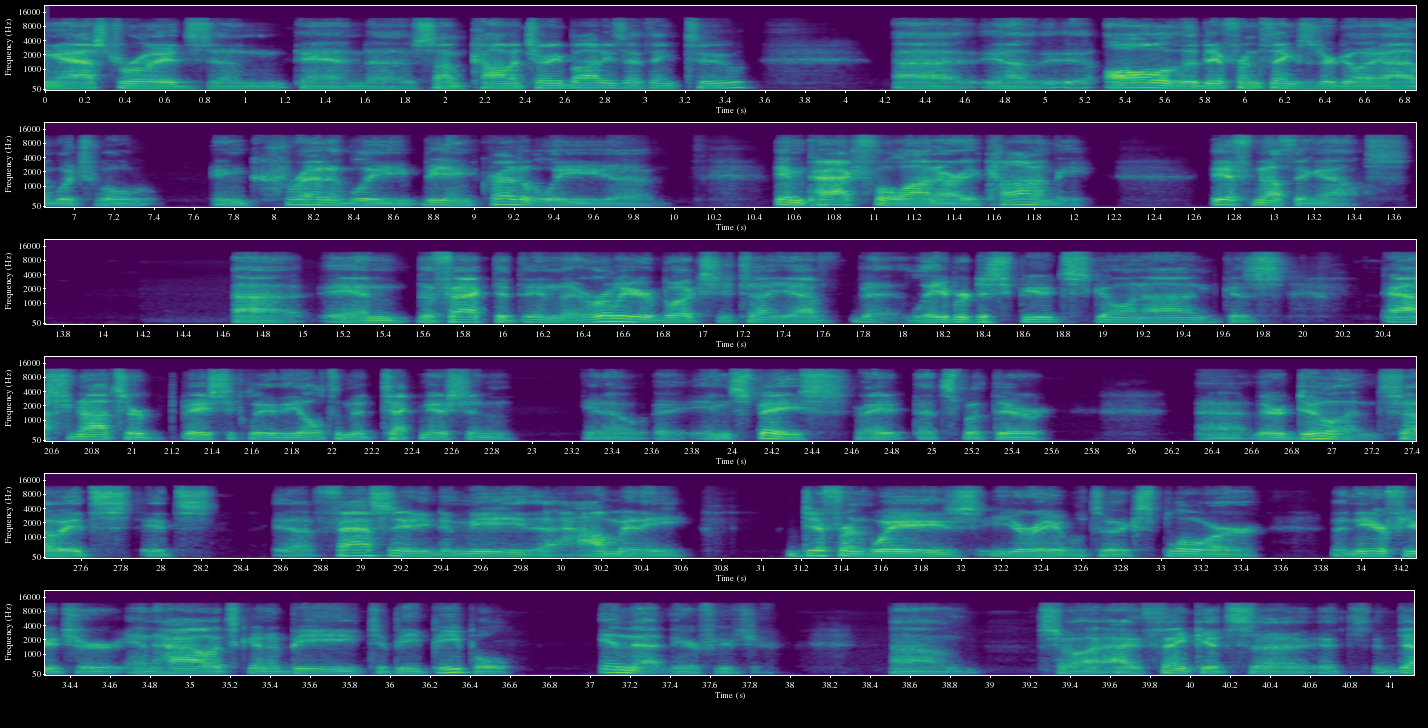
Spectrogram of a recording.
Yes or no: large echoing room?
no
